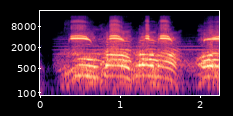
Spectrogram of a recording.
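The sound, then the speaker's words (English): A large rally crowd chants insults at Prime Minister Donald Tusk in unison, loud rhythmic bursts of massed voices rising and falling roughly every half second, with a dense roar between the chanted syllables. “At this rally, the crowd chanted insults at Donald Tusk and portrayed the Prime Minister as a traitor.”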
